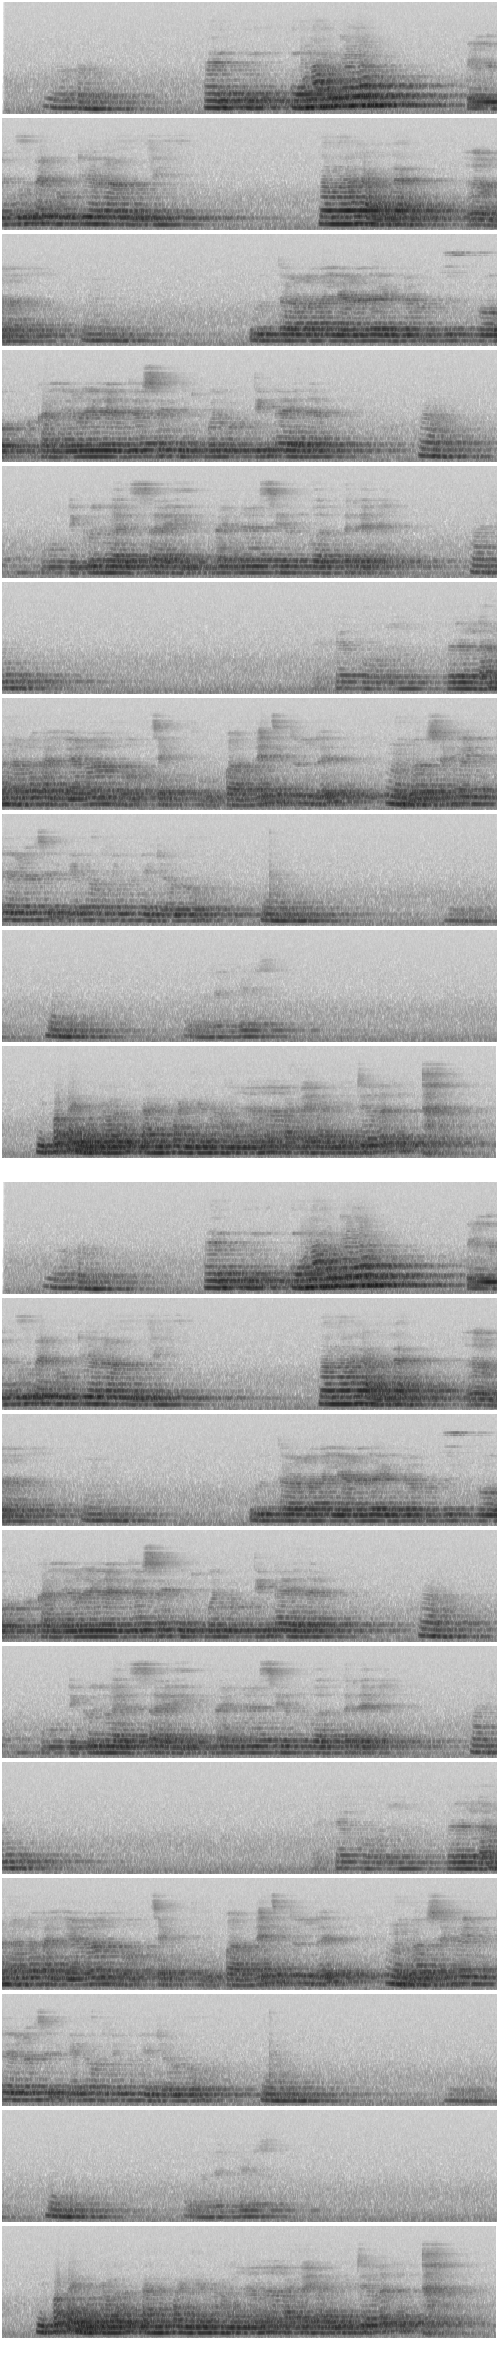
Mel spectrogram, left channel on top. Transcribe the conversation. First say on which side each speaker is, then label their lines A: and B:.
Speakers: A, on the right (about 55°); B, on the right (about 85°).
A: ഉം ആ അൽ അൽ മൂന്നാംകുട്ടിയാള്ള?
B: പേ മൂന്ന് പെൺകുട്ടി ഒരാൺകുട്ടി.
A: ആ നാലാളല്ലേ?
B: ആ ആഹ്
A: മം മം
B: മൂത്തോളെ കല്യാണം കഴിഞ്ഞു ഇപ്പൊ കല്യാണം കഴിഞ്ഞ് അഞ്ച് വർഷം കഴിഞ്ഞിട്ട് ഇപ്പോരു കുട്ടിഇണ്ടായതാണ്.
A: മം
B: പ്പോ കുട്ടിക്കൊരു വയസ്സയി കഴിഞ്ഞ ആഴ്ചായിരുന്നു ബർത്ത്ഡേ.
A: ആ ശെരി.
B: എക്കെ പോണ് ഇപ്പൊ രണ്ടാതൊള്ളെ
A: ഉം
B: കല്യാണം നോ ചെ പറഞ് വെച്ചിട്ടുണ്ട്.
A: ഉം
B: ഒരു വർഷം
A: ഉം
B: കഴിഞ്ഞിട്ടേള്ളൂ ശെരിക് ഗെൽഫിന്ന് വേരൊള്ളു
A: മം മം
B: മ്മ്ഹ്
A: ഉം
B: അങ്ങനെയൊക്കെ.
A: ഇപ്പൊ പെൺകുട്ടികളെ കിട്ടാനും പണിയാണ് ആൺകുട്ടികളെ
B: അല്ലാ
A: കിട്ടാനും
B: പെകട്ടികളെ
A: പണിയാണ്.
B: കിട്ടാ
